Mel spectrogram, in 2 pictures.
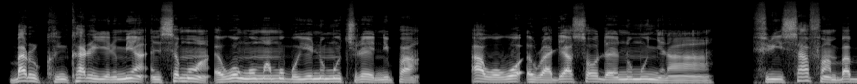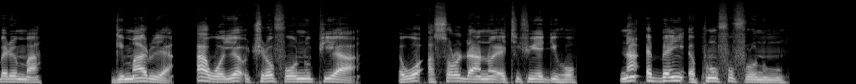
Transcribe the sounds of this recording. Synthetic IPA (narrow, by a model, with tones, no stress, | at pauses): ba˦ɾu˨kʰĩ˨ŋ̩˨kʰa˦ɾɪ̃˨je˨ɾmĩ˦a˨n̩˨sɛ˦mʊ̃˦a˨ʔɛ˨wɔ˦˨ŋʊ̃˦mã˦mʊ̃˦bɔ˨je˦nũ˦mũ˦t͡ɕʰɪ˨ɾɛ˦˨nĩ˦pʰa˦ | a˨wɔ˨wɔ˦ʔæ˨wu˨ɾa˨dɪ˦a˨sɔ˦lda˨˦nʊ̃˦mũ˦ɲĩ˨nãː˦ | fi˨ɾi˨sa˦fã˨n˨ba˦bɛ˦ɾɪ˦m˦a˦ | ɡi˨ma˦ɾi˨a̰˨ | a˨wɔ˨jɛ˦ʊ˨t͡ɕᶣɪ˨ɾɛ˦fʊ˨ɔ˦nʊ̃˦pʰi˦a˨ | ɛ˨wɔ˦ʔa˨sɔ˦lda˨nʊ̃˦æ˨tʰi˦fi˦æ˨di˦ɦɔ˦ | nã˦ʔɛ˦bɛ̃˦ŋɛ˨pʰʊ˦nʊ̃˦fʊ˦fʊ˨ɾɔ˨nũ˦mũ˦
